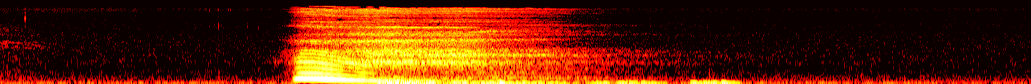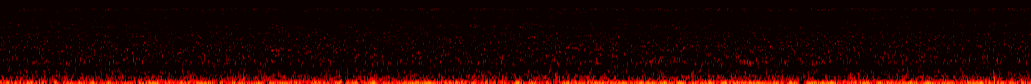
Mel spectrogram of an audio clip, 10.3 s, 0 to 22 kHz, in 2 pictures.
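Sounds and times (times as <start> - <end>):
deep breath sigh during a relaxation exercise: 1.4 - 3.7.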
